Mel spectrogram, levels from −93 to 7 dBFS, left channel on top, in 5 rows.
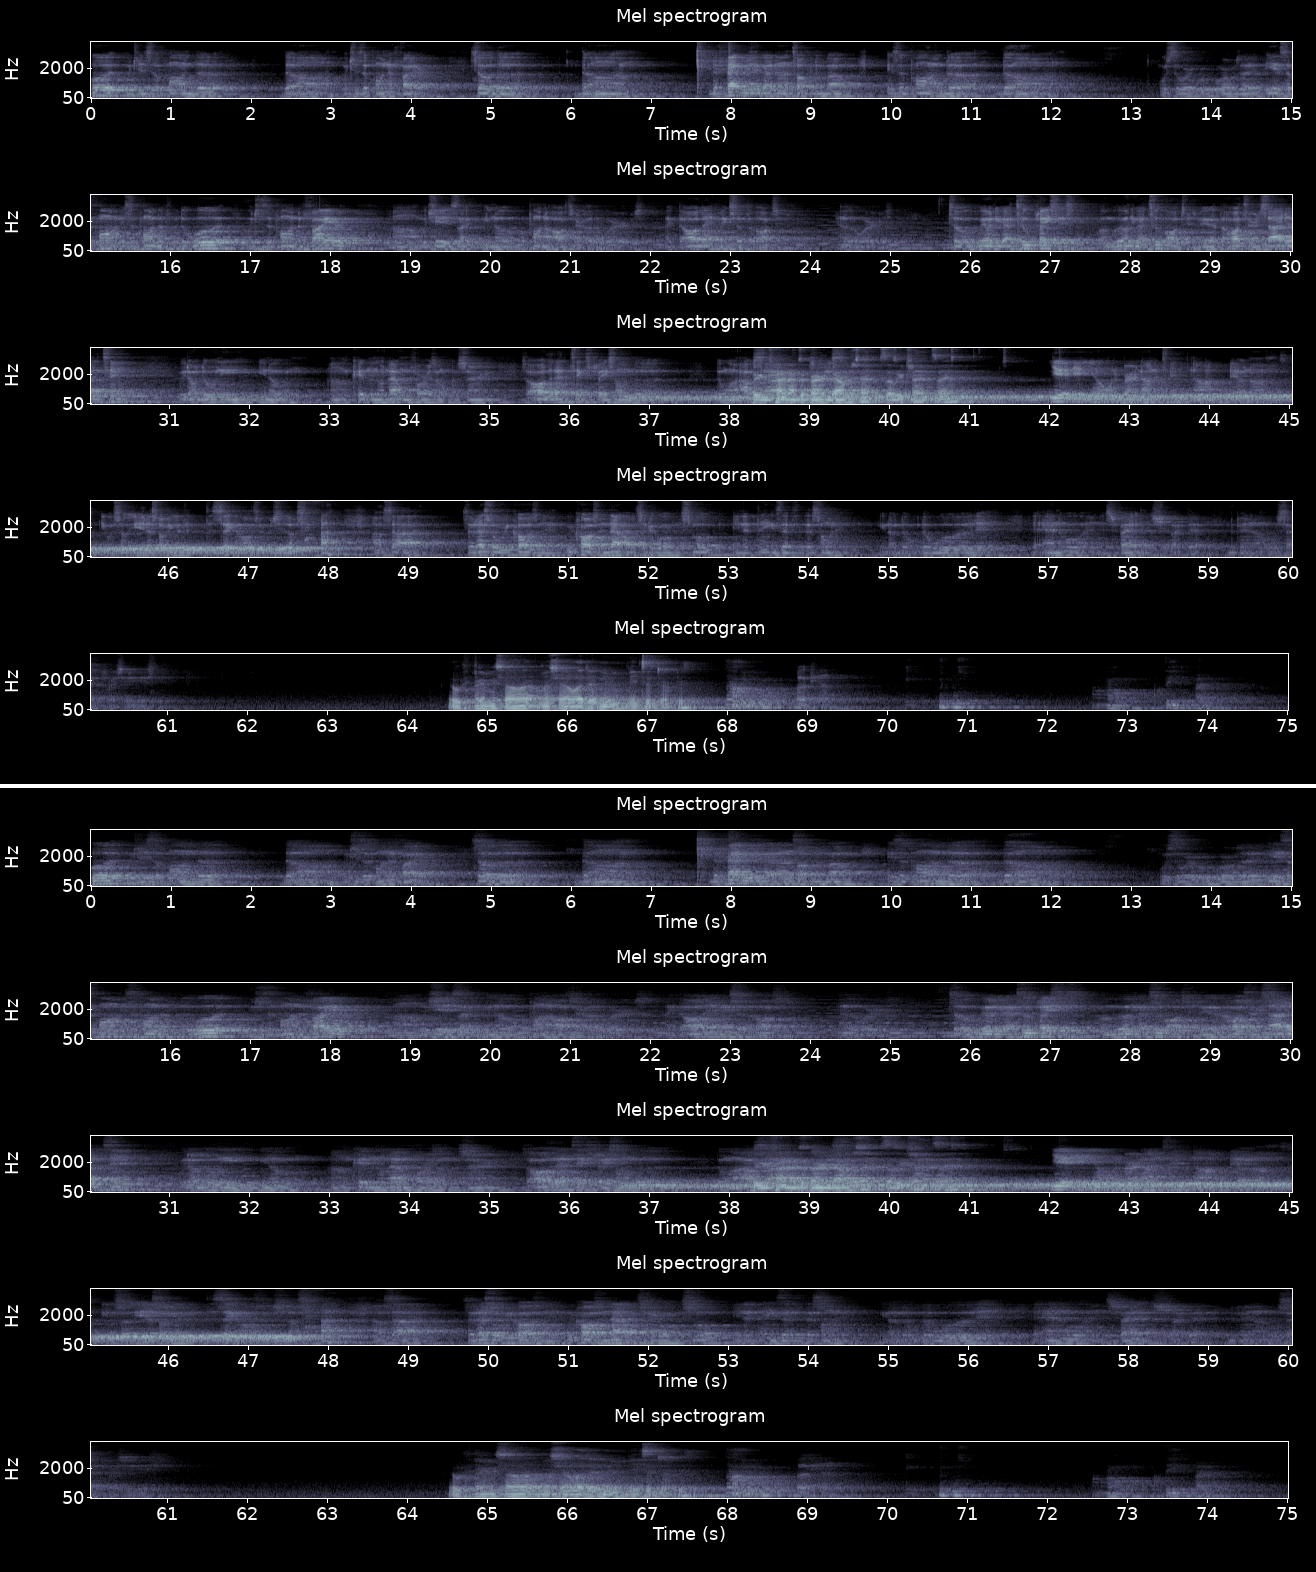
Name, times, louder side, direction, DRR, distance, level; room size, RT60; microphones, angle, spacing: voice 1, 0.0-1.8 2.4-4.2 4.5-5.4 6.0-6.8 7.6-9.7 9.9-12.2 13.4-21.9 22.2-23.7 24.3-25.0 25.7-32.7 33.0-37.2 37.8-39.8 40.2-40.5 42.0-49.2 49.7-54.5 54.9-60.9 68.9-69.3, left 2 dB, 85° left, 1 dB, 0.7 m, -41 dB
sound 1, 14.3-32.0, right 1 dB, 15° right, 0.9 m, -55 dB
sound 2, 36.6-47.6, right 1 dB, 55° right, 1.0 m, -38 dB
voice 2, 38.3-40.9 64.5-67.6, left 3 dB, 50° left, 2 dB, 0.3 m, -32 dB
voice 3, 68.0-68.5 70.2-70.3 70.6-70.9 72.6-73.0 73.5-74.0, left 1 dB, 10° left, -6 dB, 1.5 m, -45 dB
7.6 x 5.3 x 4.2 m, 2.7 s
head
